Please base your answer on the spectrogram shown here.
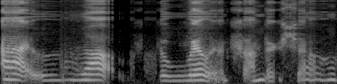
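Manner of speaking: sultry, seductive delivery with "love" drawn out. Asked to say a show promo line in the most seductive voice, seductive voice. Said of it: "in your most seductive voice possible".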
